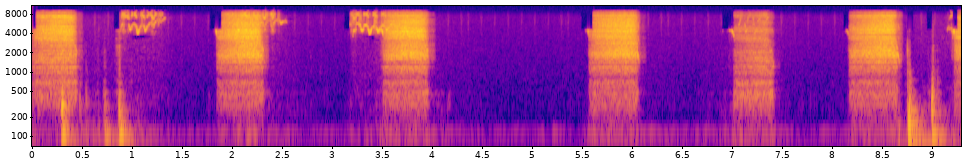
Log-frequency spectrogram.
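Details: Wild barn owl owlets in a nest box at 1:47 am, 28 April 2023, jostling to position themselves against their mother. Separate, evenly spaced hissing screeches of about half a second, with silent gaps and occasional low thuds.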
